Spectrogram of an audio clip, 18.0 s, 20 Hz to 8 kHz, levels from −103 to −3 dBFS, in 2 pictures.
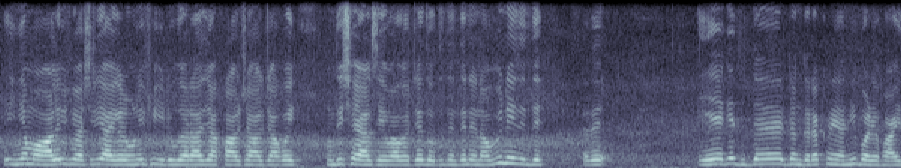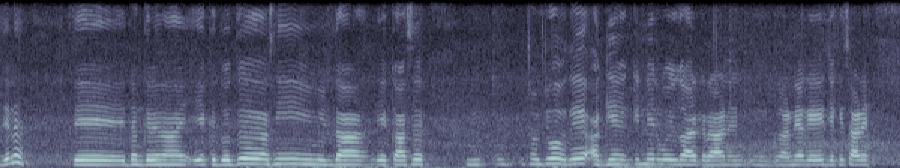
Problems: none marked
